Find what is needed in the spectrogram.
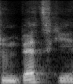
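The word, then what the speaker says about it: Rębecki: So apparently it's Raumbecki, and that absolutely blew my mind. But it's Polish, so I guess that kind of makes sense because they pronounce things all kinds of crazy.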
